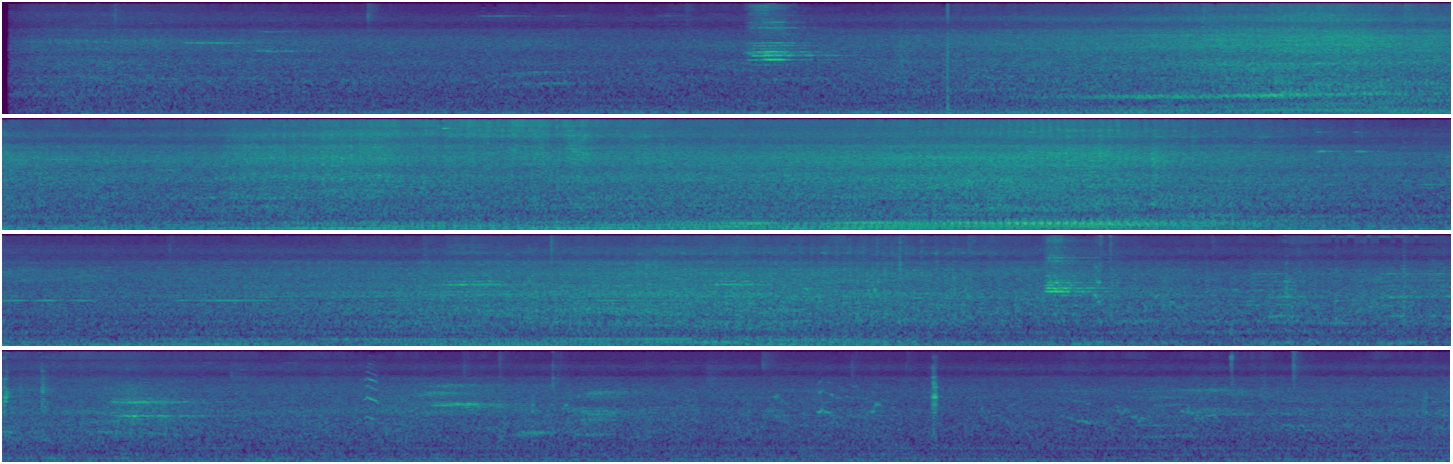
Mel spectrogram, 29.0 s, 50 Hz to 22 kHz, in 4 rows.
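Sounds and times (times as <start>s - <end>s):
vehicle engine passing: 4.5s - 28.9s.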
